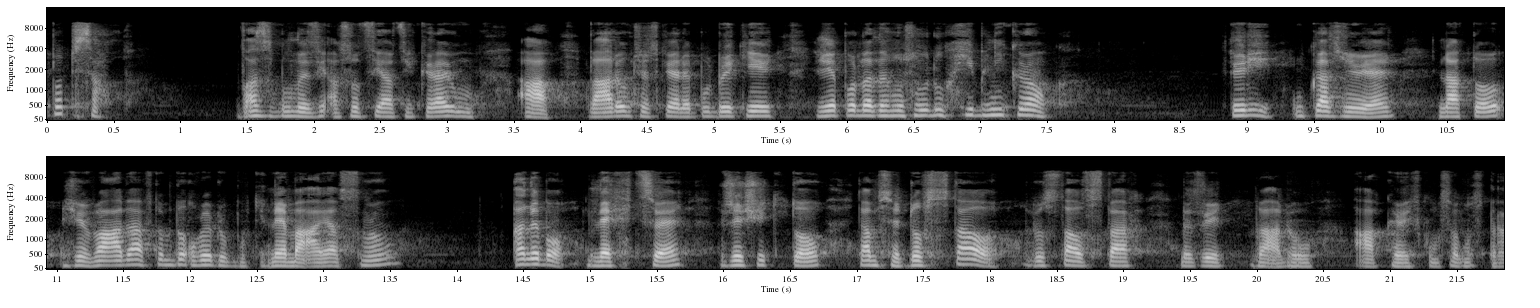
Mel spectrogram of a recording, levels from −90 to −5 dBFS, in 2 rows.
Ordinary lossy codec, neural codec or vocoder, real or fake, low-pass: MP3, 64 kbps; autoencoder, 22.05 kHz, a latent of 192 numbers a frame, VITS, trained on one speaker; fake; 9.9 kHz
